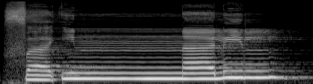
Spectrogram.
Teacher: Di sini ada hukum tajwid namanya ghunah musyaddadah. Sebab nunnya bertasydid. Cara bacanya berdengung ya. tahan dengungannya kurang lebih dua harakat. · Karena lamnya ini bertasydid. Lam tasydid mengandung dua huruf lam. Lam sukun dan lam fathah. Yang sukun tidak dibaca masuk langsung ke lam kedua. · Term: alif lam syamsiyah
